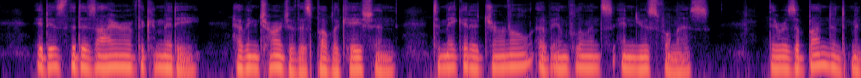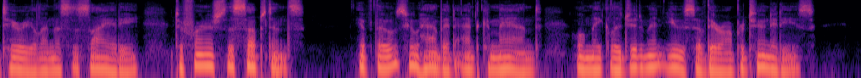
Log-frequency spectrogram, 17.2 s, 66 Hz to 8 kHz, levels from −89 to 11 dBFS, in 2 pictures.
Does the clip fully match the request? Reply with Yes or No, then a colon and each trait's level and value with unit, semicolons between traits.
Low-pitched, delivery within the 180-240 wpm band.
No: low, 120 Hz; average, 160 wpm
